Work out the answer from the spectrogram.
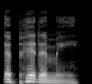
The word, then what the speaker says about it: epitome: Next is epitome. And this noun has four syllables and the stress is on that second syllable.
